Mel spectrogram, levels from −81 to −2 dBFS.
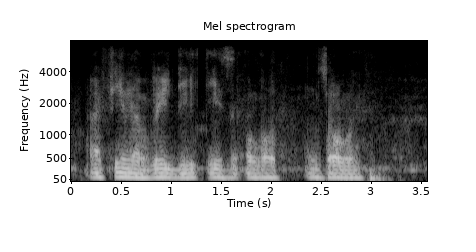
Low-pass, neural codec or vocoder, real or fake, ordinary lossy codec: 7.2 kHz; codec, 16 kHz, 4 kbps, FreqCodec, smaller model; fake; Opus, 32 kbps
